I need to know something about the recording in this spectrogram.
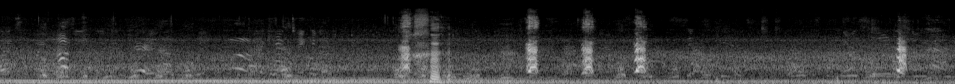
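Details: Poodle named Slash, in his second time on a protection training field, gives a few short, punchy barks spaced about half a second to three seconds apart over a steady low hum, with some talking.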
